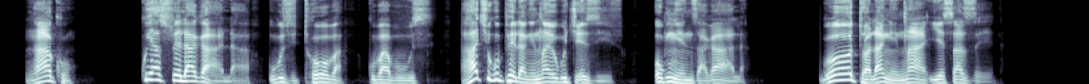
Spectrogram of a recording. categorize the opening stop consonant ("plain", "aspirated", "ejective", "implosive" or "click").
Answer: aspirated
